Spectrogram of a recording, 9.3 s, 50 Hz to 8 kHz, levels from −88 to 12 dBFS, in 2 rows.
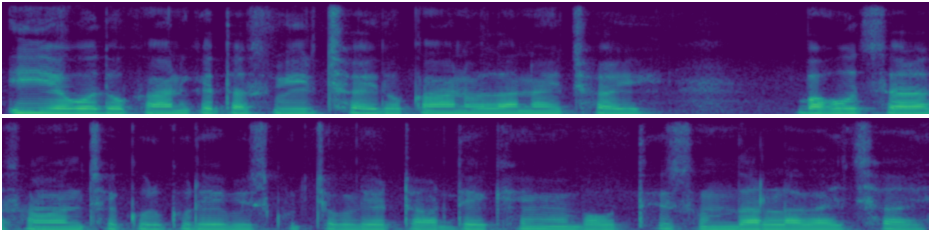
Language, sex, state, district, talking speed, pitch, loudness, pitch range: Magahi, male, Bihar, Samastipur, 150 wpm, 150 Hz, -28 LUFS, 150-160 Hz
